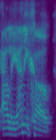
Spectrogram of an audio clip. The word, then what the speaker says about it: aglianico: a wine made from the variety alianiko which is spelled aglianico a-g-l-i-a anyway um i looked up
